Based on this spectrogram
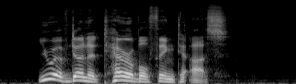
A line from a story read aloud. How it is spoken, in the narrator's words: Hayashi shouted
